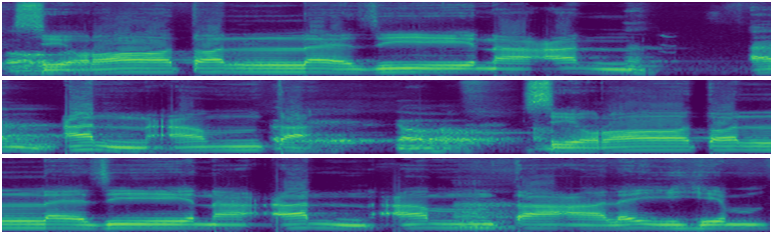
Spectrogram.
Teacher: Yang pertama hamzah an'amta, baru yang kedua ain, tidak boleh saling tertukar.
